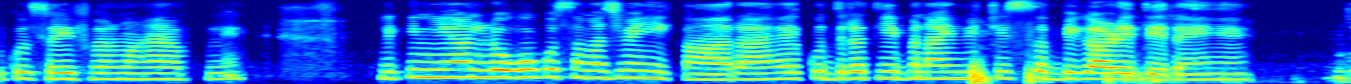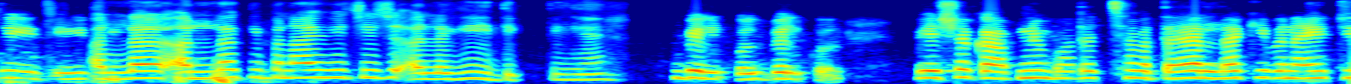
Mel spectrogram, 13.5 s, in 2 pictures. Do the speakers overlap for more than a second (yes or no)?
no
